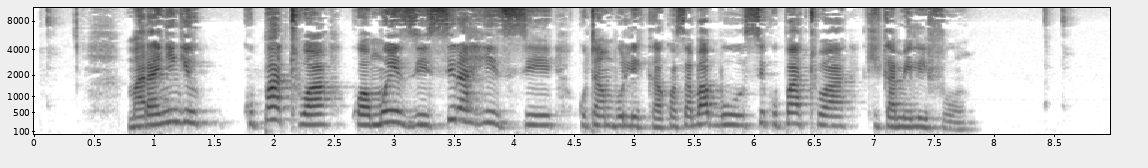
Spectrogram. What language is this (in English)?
Swahili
